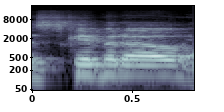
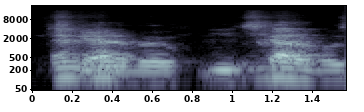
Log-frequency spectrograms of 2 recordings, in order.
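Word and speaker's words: Skattebo: Was it Skibido and Dart? Scatterboo. See, I knew I was saying. I knew I was saying it wrong.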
